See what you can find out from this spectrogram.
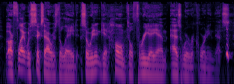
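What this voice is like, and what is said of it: Weak, worn-out voice. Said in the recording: “I don't have much of a voice at this point, although it did come back a little bit this morning.”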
